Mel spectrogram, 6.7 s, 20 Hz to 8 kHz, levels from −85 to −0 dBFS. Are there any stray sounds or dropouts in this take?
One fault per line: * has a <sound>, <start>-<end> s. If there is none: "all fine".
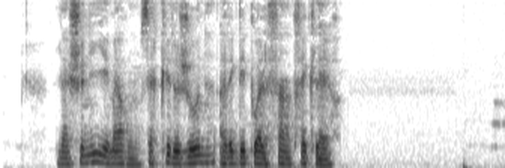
all fine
